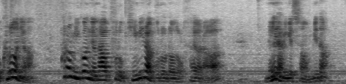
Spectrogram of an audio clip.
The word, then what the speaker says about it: 김: 말라고 했어 왜냐하면 kim을 하는 순간 외국인들이 킴 이렇게 힘 그러잖아 그래서 김 요게 김 발음이 맞아요 너희들이 즐겨 먹는 김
